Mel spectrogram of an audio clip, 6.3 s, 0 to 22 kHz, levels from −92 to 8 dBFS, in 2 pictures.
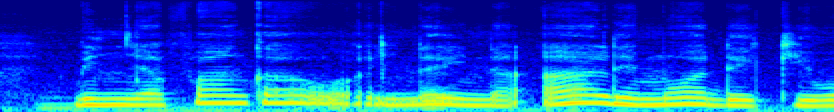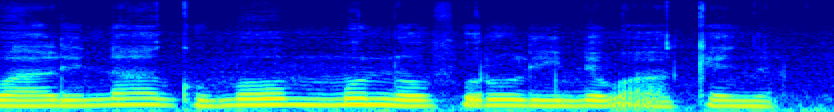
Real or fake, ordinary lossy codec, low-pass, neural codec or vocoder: fake; none; none; vocoder, 44.1 kHz, 128 mel bands, Pupu-Vocoder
